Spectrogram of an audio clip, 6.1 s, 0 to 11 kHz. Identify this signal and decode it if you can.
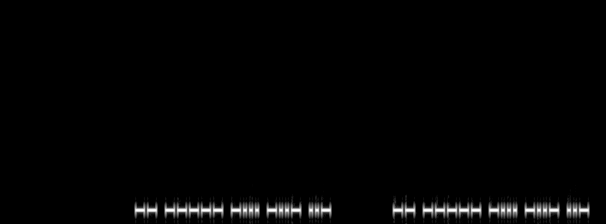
Morse code, heard as a keyed tone, about 40 wpm, 700 Hz. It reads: M0BXU M0BXU
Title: DXCC-100 Call Signs - 5 Characters - Repeated 3x - 40wpm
